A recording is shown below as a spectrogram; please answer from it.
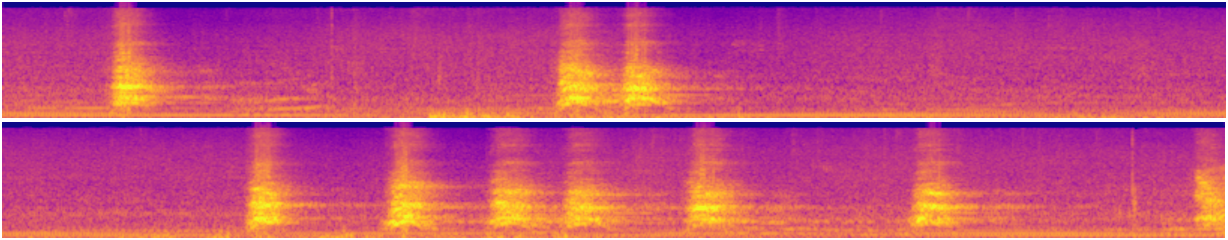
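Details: A normally quiet female whippet barks at the Goodyear blimp flying close overhead on a beautiful day, sharp single barks in irregular frenzied bursts over a low, steady hum.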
